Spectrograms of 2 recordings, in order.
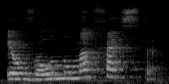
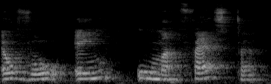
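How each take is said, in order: First: The words em uma merge into numa. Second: The words em uma are said separately in full. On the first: "you say" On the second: "instead of you saying"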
